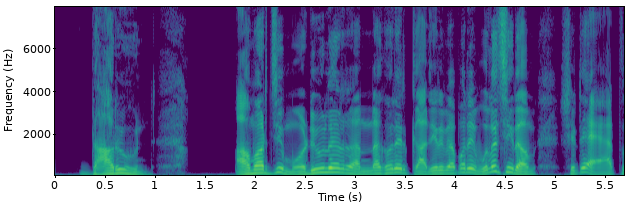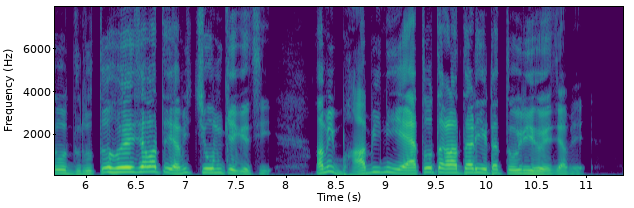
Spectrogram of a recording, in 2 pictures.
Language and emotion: Bengali, surprised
